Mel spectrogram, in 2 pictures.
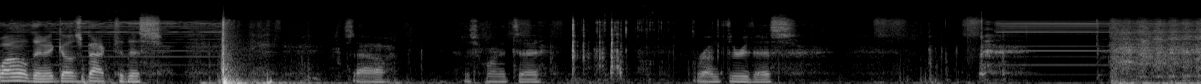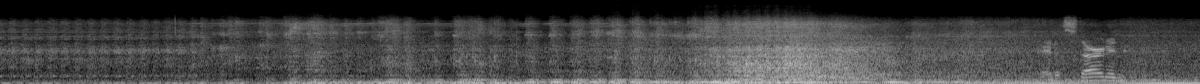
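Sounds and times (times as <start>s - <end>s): steady tone: 0.0s - 3.2s
car engine cranking and starting: 0.0s - 3.3s, 10.0s - 24.0s.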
